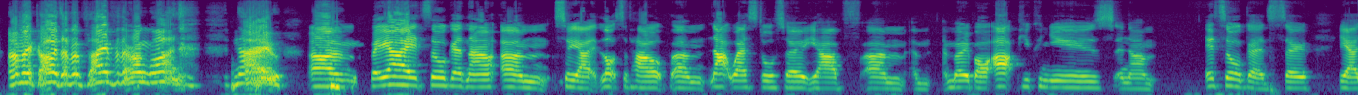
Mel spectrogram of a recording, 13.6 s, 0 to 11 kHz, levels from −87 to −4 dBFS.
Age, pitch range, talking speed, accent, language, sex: 10-29, 175-225 Hz, 190 wpm, British, English, female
